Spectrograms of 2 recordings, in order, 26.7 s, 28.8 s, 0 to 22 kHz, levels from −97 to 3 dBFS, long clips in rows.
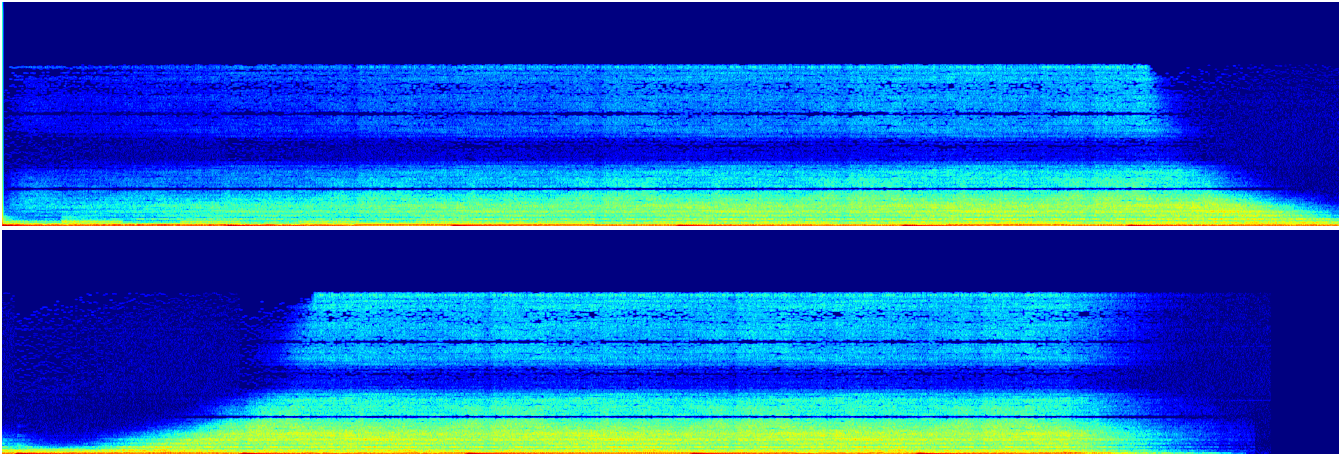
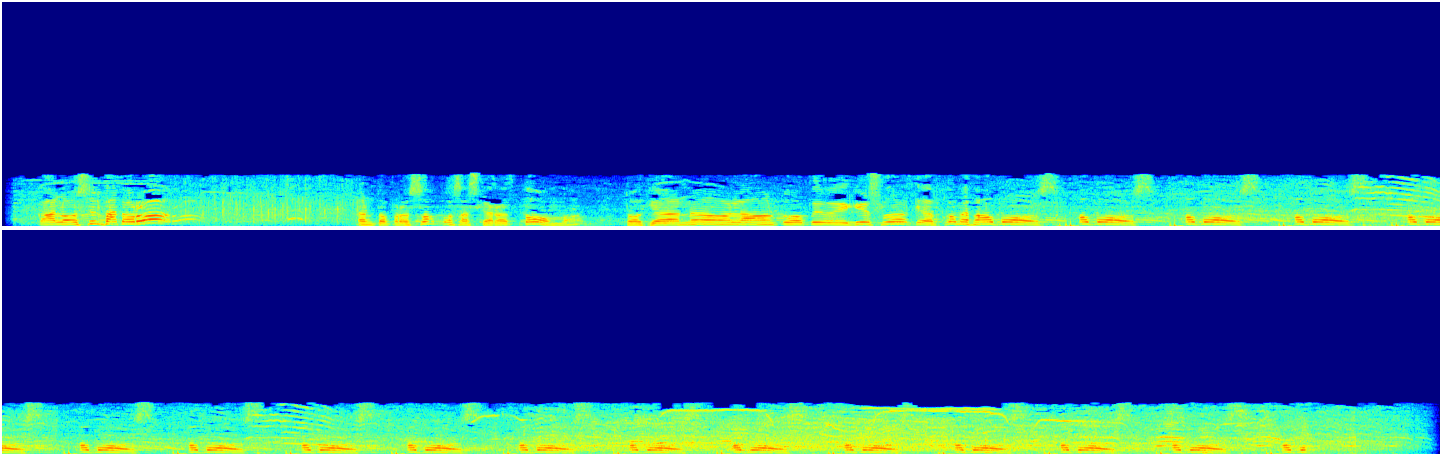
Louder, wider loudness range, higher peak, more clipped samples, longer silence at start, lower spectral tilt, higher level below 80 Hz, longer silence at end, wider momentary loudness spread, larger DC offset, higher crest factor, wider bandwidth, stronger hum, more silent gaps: first, -20 LUFS vs -25 LUFS; about the same, 2 LU vs 4 LU; first, 0 dBFS vs -6 dBFS; neither; about the same, 0 s vs 0.1 s; first, -8 dB/octave vs -6 dB/octave; first, -18 dBFS vs -48 dBFS; first, 2.1 s vs 0.1 s; about the same, 9 LU vs 11 LU; neither; about the same, 14 dB vs 18 dB; first, 16 kHz vs 5.4 kHz; neither; neither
